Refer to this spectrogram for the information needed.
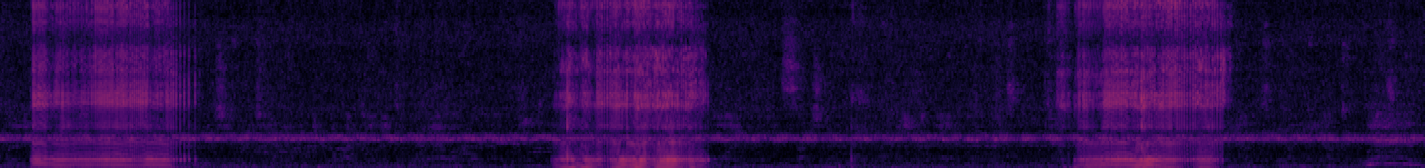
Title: Our Dog Harry snoring.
